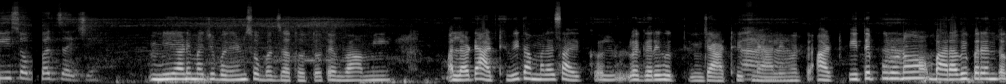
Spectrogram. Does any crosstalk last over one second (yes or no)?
no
